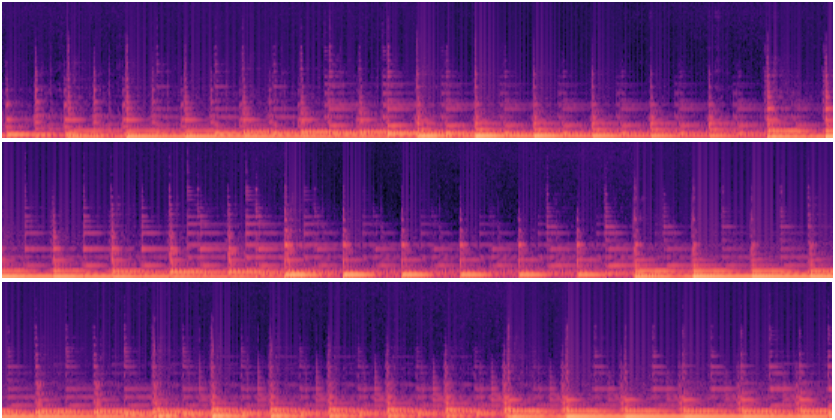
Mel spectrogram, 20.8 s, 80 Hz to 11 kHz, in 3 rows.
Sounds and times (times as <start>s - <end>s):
Music: 0.0s - 20.7s.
